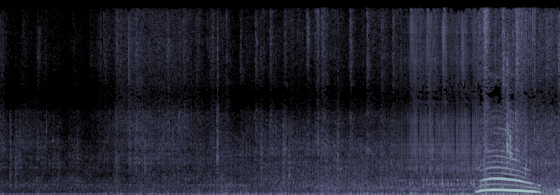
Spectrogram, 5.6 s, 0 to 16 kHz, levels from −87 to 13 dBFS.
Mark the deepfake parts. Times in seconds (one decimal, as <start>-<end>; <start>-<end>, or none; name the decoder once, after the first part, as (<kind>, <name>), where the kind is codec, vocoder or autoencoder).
4.0-4.8 (vocoder, BigVGAN v2)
